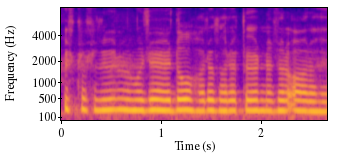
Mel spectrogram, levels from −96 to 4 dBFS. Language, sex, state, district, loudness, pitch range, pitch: Hindi, female, Chandigarh, Chandigarh, -13 LUFS, 230-245 Hz, 235 Hz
